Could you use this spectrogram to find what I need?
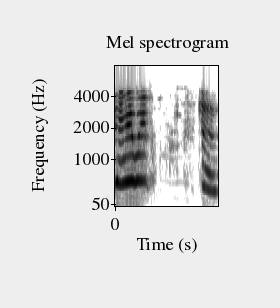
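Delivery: shouting. Playing a character, the speaker yells a warning at the giants. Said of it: "I'm also gonna yell at the giants".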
